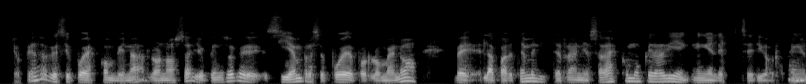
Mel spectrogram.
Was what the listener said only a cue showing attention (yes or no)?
yes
